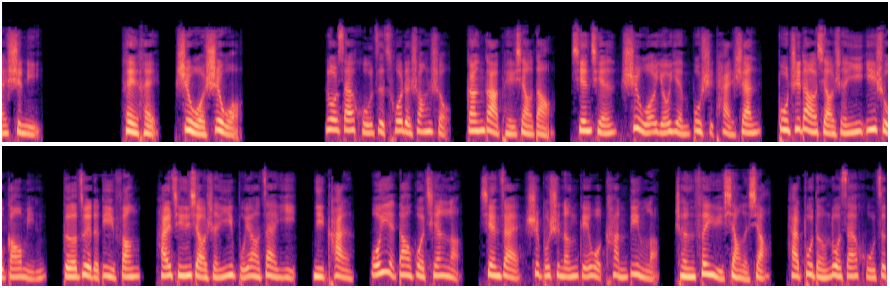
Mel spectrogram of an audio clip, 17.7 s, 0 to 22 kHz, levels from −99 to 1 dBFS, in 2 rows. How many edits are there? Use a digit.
1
